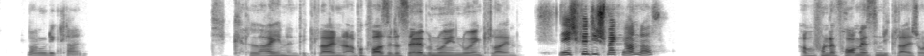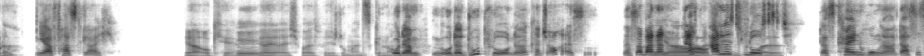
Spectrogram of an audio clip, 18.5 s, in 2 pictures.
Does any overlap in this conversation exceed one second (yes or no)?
yes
